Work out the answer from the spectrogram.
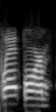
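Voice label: loc platform, swat female; vo; agents; Source Model Packs; Counter Strike Model Pack; CS2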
